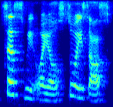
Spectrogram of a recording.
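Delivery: ordinary delivery, nothing marked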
